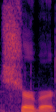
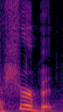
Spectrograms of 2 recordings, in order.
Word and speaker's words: sherbet: apostrophe s good yup when they pronounce sherbert i think i still do because it's not sherbert right it's sure it's shepherd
